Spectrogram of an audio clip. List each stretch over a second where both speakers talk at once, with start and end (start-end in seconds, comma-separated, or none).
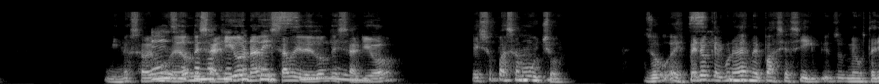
1.5-3.7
